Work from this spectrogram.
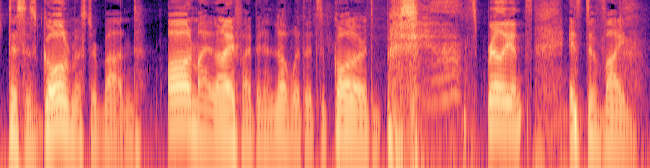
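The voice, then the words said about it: Weak German accent drifting Latin. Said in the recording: “I don't know what accent I'm doing. ... It's turning Latin ... Not best German accent ever.”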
